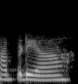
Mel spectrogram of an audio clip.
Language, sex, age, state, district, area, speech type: Tamil, female, 18-30, Tamil Nadu, Tiruvallur, urban, conversation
